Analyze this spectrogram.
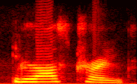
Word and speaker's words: illustrate: Illustrate. Illustrate. Illustrate. Illustrate. The stress is in illustrate.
